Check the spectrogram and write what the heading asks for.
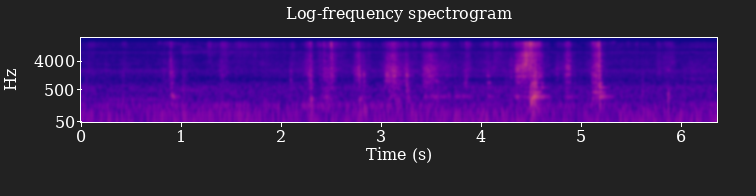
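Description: Plastic air intake duct being twisted and pulled free of an ATV's frame: plastic rubbing and scraping against the frame, with two louder knocks about four and a half and five seconds in.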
